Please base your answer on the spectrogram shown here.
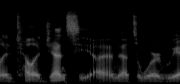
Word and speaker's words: intelligentsia: The backwards R, now it's not like I know Cyrillic a lot, but the backwards R in Cyrillic is pronounced ia, so intelligentsia.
